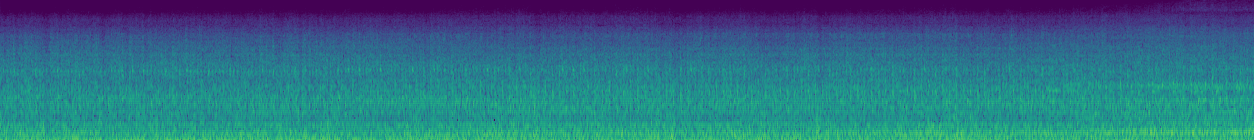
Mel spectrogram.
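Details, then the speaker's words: New Holland tractor diesel idling with a steady heavy drone and an odd buzzing vibration of unclear source; owner suspects the fan clutch or a pulley, not confirmed. "last night when he was finishing up uh the track was idling there it started making a vibrate some odd vibrating noise"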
